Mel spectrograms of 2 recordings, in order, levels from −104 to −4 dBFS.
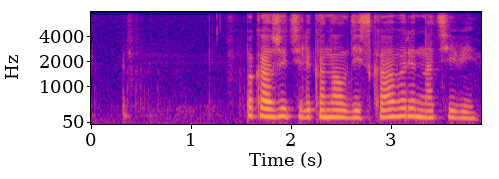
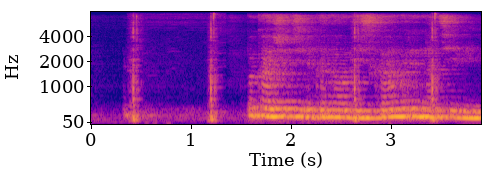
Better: first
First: none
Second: background sound (Drip); 12 dB below the speech // room echo; dies away in 1.1 s

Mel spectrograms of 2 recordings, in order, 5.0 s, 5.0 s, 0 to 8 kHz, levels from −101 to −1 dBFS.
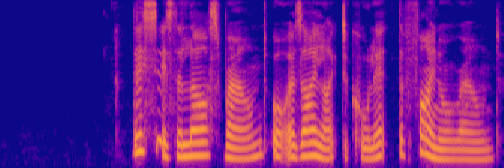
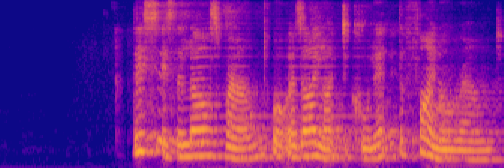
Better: first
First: none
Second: noise reduction (neural separator model SepFormer DNS4)

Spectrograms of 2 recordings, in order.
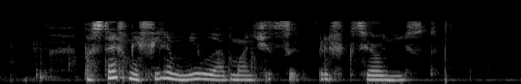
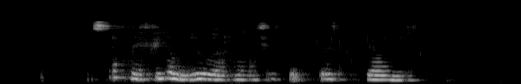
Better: first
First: none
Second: noise reduction (neural mask model DeepFilterNet 3)

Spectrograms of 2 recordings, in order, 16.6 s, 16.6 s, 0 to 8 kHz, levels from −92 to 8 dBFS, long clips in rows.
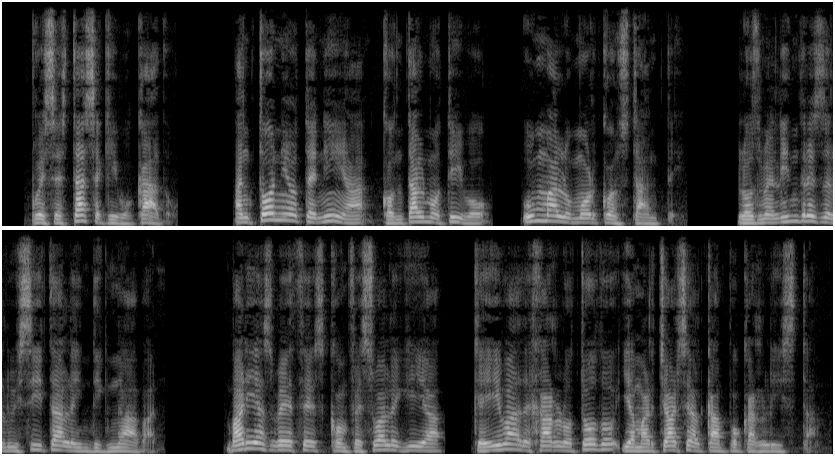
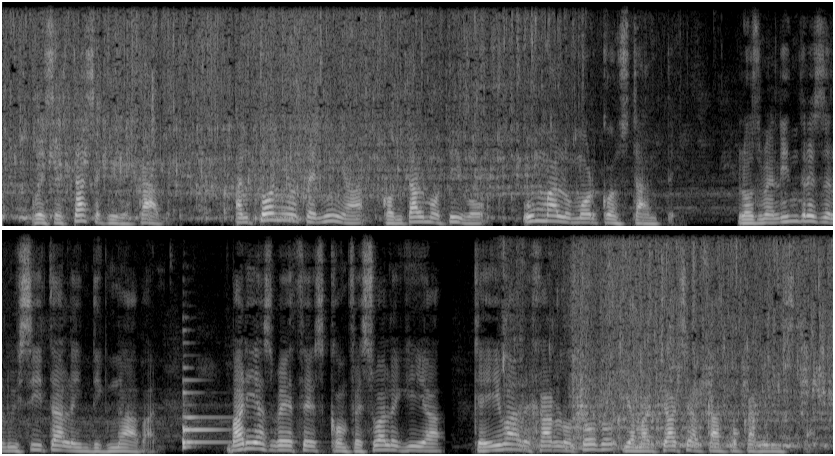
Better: first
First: none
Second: background sound (Bowed string instrument + Toilet flush); 9 dB below the speech

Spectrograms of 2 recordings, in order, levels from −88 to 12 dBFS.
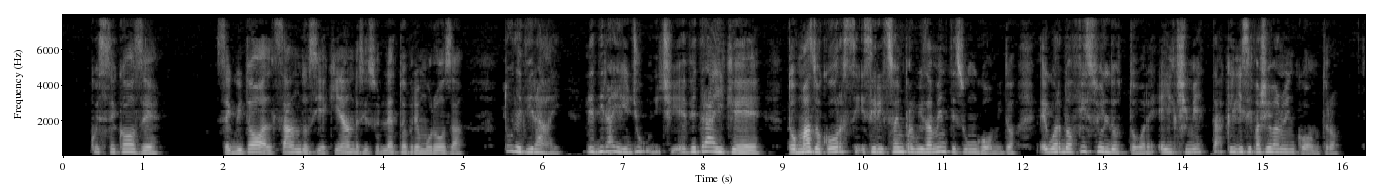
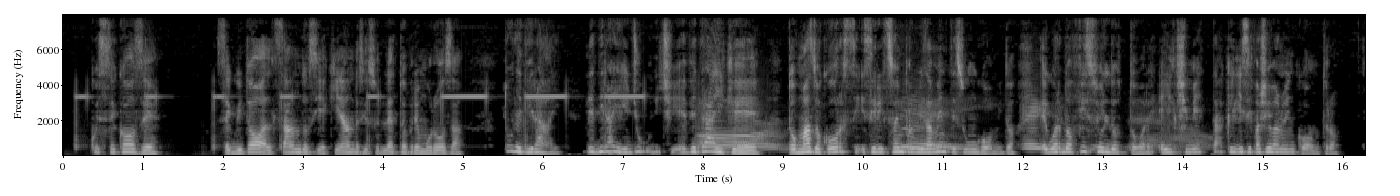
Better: first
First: none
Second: background sound (Alarm); 12 dB below the speech

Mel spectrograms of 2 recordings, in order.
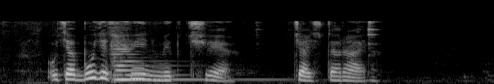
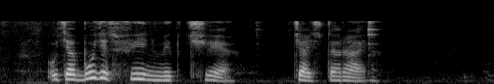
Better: second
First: background sound (Bowed string instrument); 6 dB below the speech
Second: none

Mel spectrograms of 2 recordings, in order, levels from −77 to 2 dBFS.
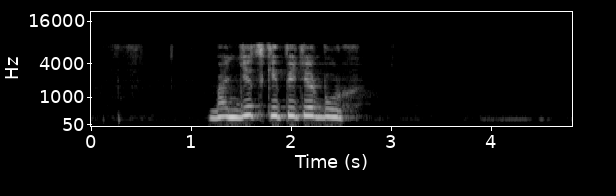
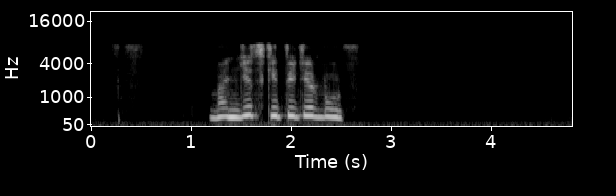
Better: first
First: none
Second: noise reduction (neural diffusion model UNIVERSE++)

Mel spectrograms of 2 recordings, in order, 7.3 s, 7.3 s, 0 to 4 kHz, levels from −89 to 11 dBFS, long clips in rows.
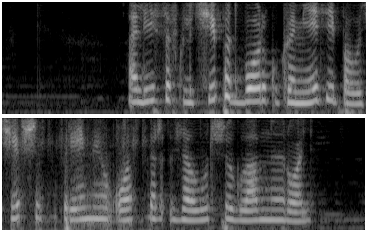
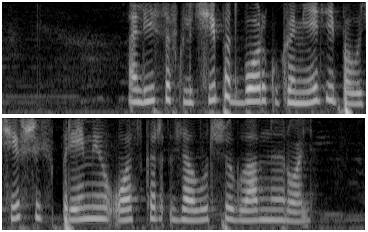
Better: second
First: noise reduction (neural separator model SepFormer DNS4)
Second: none

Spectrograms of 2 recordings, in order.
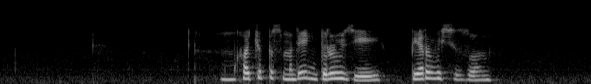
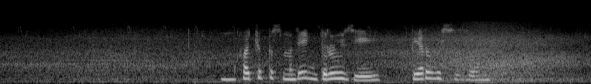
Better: first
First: none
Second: background sound (Car passing by / Traffic noise, roadway noise); 11 dB below the speech

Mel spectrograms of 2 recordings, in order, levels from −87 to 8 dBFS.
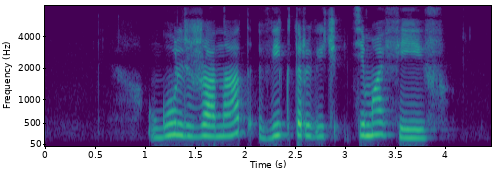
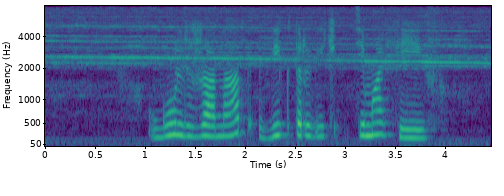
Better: first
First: none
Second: background sound (Engine); 8 dB below the speech

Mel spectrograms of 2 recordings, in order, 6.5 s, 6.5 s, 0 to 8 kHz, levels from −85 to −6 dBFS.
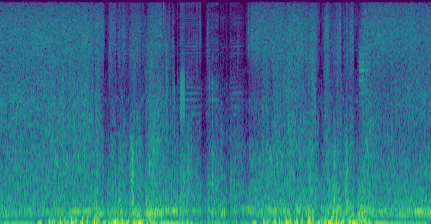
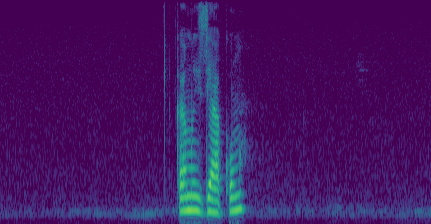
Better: second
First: noise reduction (neural separator model SepFormer DNS4)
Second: none

